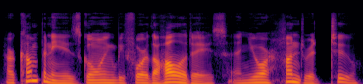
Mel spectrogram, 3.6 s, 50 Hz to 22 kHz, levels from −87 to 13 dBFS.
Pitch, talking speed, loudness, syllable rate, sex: 125 Hz, 180 wpm, -21 LUFS, 5.3 syllables/s, male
